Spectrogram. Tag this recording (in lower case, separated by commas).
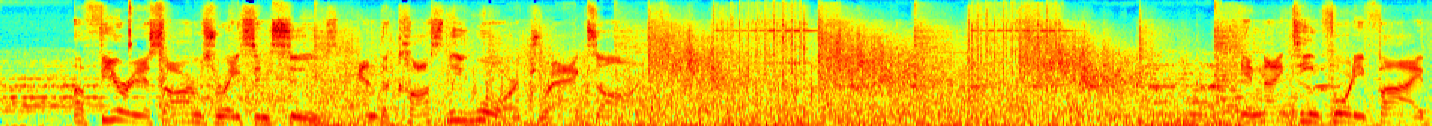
music, fusillade, speech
